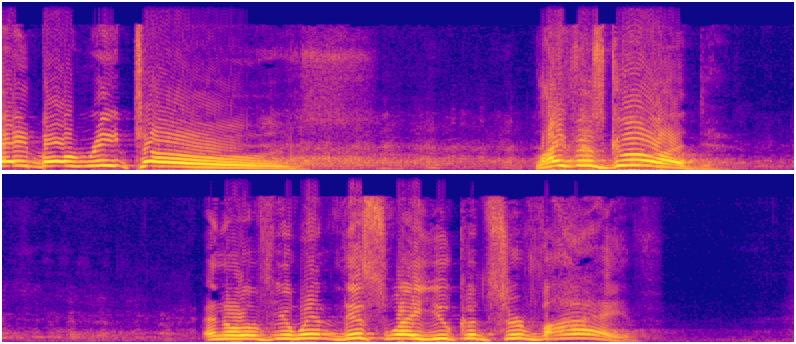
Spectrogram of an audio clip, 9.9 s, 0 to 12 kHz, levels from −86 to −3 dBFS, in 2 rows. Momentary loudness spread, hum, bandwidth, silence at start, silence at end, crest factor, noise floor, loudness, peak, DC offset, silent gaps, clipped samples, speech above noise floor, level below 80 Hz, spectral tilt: 17 LU; none; 12 kHz; 0 s; 1 s; 10 dB; -52 dBFS; -8 LUFS; 0 dBFS; under 0.1%; none; 4%; 45 dB; -44 dBFS; -5 dB/octave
